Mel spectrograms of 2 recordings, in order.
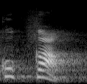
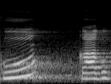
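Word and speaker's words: కుక్క: Here ka we are writing, here double sound come, simple we are not telling that kuka. Here when we read this, only we are not taking this ottu, only this is the letter ka, so here kuka. Here when we write here ottu, this is kukka.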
